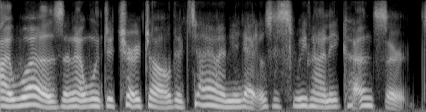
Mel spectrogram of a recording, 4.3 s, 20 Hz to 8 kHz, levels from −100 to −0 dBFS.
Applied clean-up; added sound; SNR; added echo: neural diffusion model UNIVERSE++.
